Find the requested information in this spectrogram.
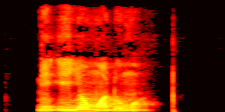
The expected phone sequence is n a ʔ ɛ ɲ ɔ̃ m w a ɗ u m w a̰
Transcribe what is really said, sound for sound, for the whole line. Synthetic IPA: n i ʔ i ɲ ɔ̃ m w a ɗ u m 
